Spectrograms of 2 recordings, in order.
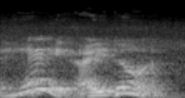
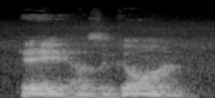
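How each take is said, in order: First: It sounds warm and interested. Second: It sounds cold and uninterested.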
